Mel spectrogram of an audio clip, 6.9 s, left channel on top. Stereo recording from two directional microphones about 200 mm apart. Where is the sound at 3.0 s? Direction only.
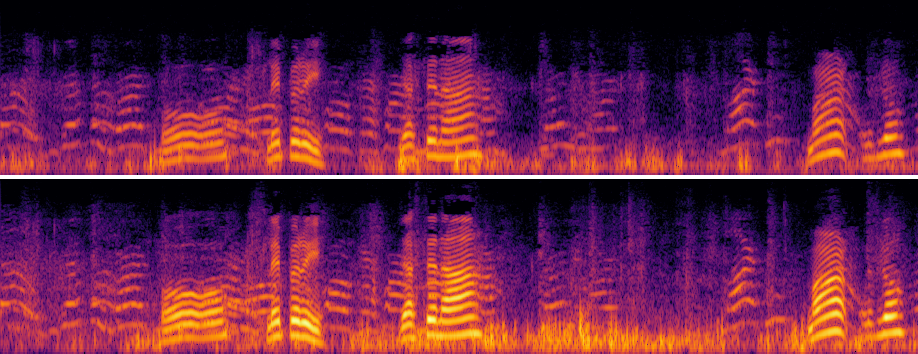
15° right (ahead or behind).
